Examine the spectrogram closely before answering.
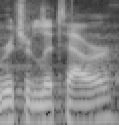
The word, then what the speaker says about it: Richard Low: in the morning uh I'm Richard low that's how you pronounce my name that's how you spell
